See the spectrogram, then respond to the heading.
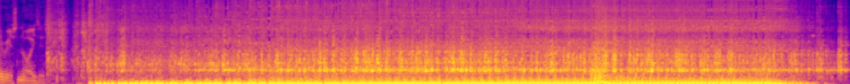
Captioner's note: engine running making noise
